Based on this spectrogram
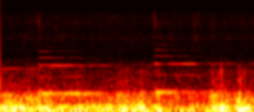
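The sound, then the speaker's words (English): Steady rain falls continuously while a low, distant thunder rumbles underneath, filling the background with a deep, even roar. No voices are heard. “He gets all the way outside, standing in the raindrops, the lightning flashing from distance, lighting from one part of the earth and shining onto the other.”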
